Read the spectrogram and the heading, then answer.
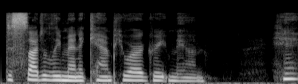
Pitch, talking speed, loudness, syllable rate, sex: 190 Hz, 140 wpm, -16 LUFS, 6.2 syllables/s, female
